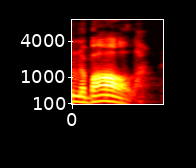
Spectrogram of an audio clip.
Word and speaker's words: Nabal: You could pronounce his name Nabal or Nabal.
